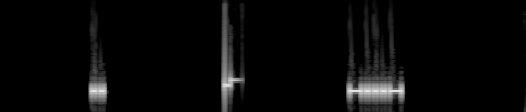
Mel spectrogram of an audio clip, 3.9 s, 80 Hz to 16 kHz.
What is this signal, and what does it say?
Morse code, heard as a keyed tone, about 39 wpm, 700 Hz. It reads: I <BT>
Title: Single Character (Letter:Number:Punctuation:Prosign) 40wpm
